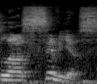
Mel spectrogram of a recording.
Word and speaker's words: lascivious: Pronounced lascivious, thank you.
